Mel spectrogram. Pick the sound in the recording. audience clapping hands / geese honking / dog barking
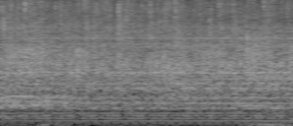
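audience clapping hands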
